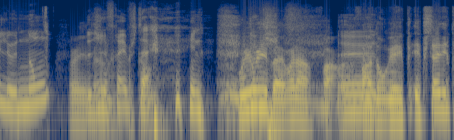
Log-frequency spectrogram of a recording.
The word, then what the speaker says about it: Epstein: fais un petit aparté, moi je prononce Epstein, et il y a beaucoup de gens qui prononcent Epstein, j'ai jamais prononcé Albert Einstein, si vous voulez, hein, on prononce Albert Einstein. Et le fait de prononcer non pas Jeffrey Epstein, mais Jeffrey Epstein, c'est déjà un biais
